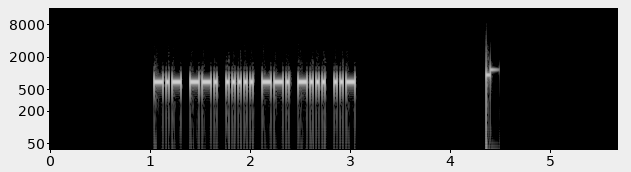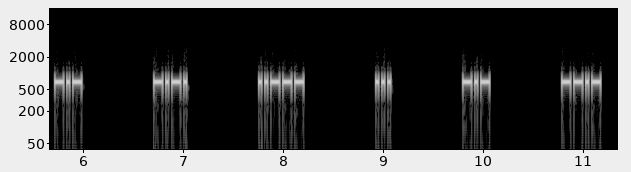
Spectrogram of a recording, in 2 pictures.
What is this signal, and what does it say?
Morse code, heard as a keyed tone, about 41 wpm, spaced as for 17 wpm, 700 Hz. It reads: KG5GBU KC2SKQ
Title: USA Call Signs - 6 Characters - 8x Character Spacing - 40wpm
